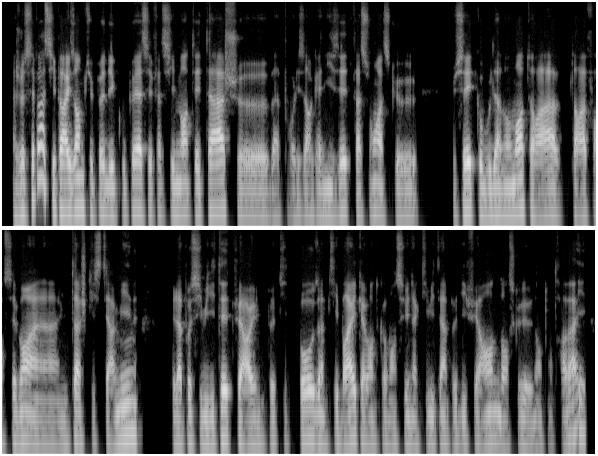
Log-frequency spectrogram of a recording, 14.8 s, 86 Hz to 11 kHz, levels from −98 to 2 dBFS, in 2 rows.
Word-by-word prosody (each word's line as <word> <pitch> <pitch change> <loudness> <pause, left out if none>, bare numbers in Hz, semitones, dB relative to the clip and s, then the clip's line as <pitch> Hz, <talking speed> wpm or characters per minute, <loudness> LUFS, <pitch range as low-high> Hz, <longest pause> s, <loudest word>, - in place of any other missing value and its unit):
Je 100 +3 -1
sais 110 - -1
pas, 240 0 +6
si 115 - -2
par 110 -1 +7
exemple 120 +2 +5
tu 110 - -7
peux 110 +2 -1
découper 100 +1 -1
assez 110 -2 +3
facilement 105 +1 -2
tes 100 0 -4
tâches, 110 +2 +4
heu, 95 -1 -2
bah, - - -5
pour 90 - -13
les 85 - -11
organiser 95 +3 -1
de - - -19
façon 100 +4 -2
à 105 - +3
ce 90 - -11
que - - -7 0.7
tu - - -15
sais, 110 +1 +5
qu'au 105 - -2
bout 95 0 -3
d'un 100 0 +3
moment, 100 +5 +4
tu - - -4
auras 90 +2 +5 0.2
tu - - -4
auras - - +3
forcément 105 +4 +1
un 90 -2 -2
une 90 0 -11
tâche 95 +2 +2
qui - - -20
se 90 - -11
termine 120 +7 0 0.4
et - - -7
la - - +3
possibilité 95 +3 0
de 110 - -1
faire 85 - +5
une 90 0 -3
petite 90 +1 -12
pause, 110 +1 +3
un 100 - +1
petit 85 - -10
break - - +4
avant 95 +1 -2
de 90 - -17
commencer 90 +3 -9
une 95 - -6
activité 95 +3 -7
un 95 - -1
peu 95 - -10
différente 95 +3 -3
dans 90 -1 -2
ce 90 - -18
que 90 -2 -7
dans 85 0 -11
ton 90 +1 -24
travail. - - -2
95 Hz, 265 wpm, -25 LUFS, 90-110 Hz, 0.7 s, par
